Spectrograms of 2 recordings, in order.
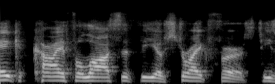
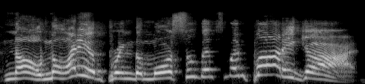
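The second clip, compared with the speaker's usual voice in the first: high, loud, flustered denial; panicked; 9 semitones higher, 4 dB louder than usual. Acted. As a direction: panic to disown him.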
